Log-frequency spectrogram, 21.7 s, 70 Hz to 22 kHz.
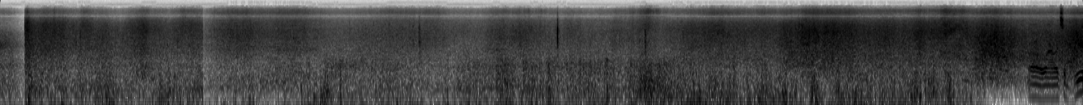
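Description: Rough North Sea waves and strong wind roar continuously around a Hallberg Rassy 44 sailing yacht under reefed genoa and full main, with loud broadband surf and gusty wind buffeting close to the microphone throughout.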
